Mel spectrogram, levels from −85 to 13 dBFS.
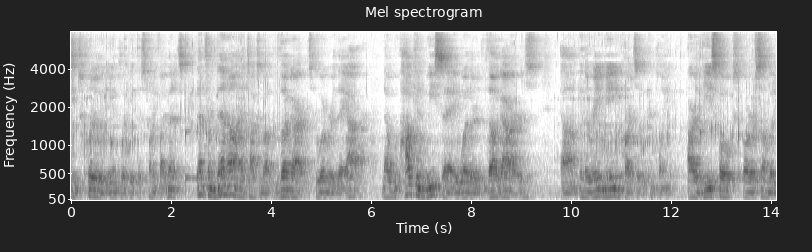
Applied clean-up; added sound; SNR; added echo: none; Liquid; 18 dB; reverberation time 0.7 s.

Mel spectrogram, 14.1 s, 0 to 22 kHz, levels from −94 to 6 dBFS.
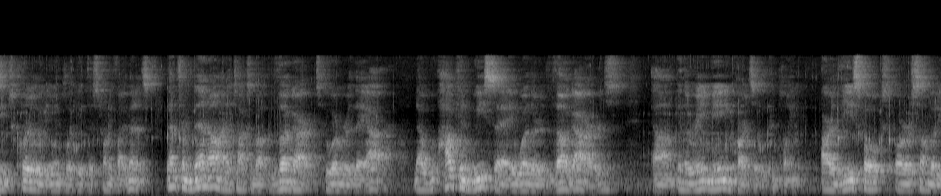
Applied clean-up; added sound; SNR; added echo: neural separator model SepFormer DNS4.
